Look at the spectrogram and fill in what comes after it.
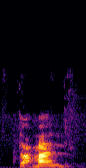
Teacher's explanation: La sílaba tónica es mal.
